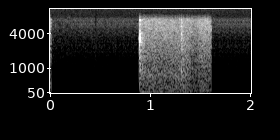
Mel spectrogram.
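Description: Near silence: for under a second in the middle, a faint patch of room hiss with a few light ticks comes through.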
